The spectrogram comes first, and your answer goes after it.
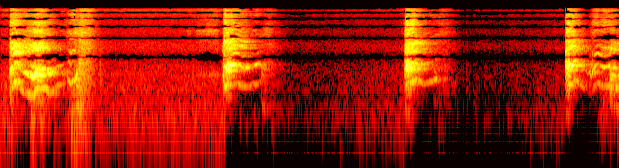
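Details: Chihuahua letting out single shrill, slightly rasping barks, each one isolated by a pause of one to two seconds, with a quick double yap at the start.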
